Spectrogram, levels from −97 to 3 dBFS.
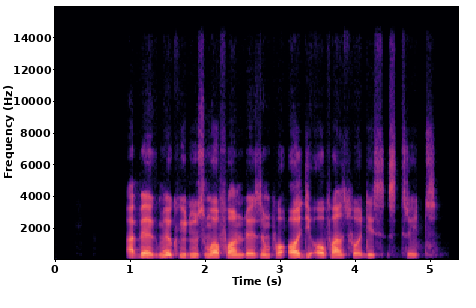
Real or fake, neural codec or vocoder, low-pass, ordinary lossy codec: fake; autoencoder, 48 kHz, 128 numbers a frame, DAC-VAE, trained on Japanese speech; 14.4 kHz; none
